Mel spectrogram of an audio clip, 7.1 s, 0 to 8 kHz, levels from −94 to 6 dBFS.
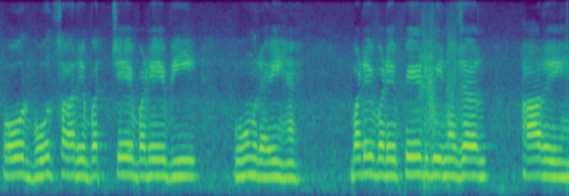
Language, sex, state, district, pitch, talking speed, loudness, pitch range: Hindi, female, Haryana, Charkhi Dadri, 215 Hz, 145 wpm, -14 LUFS, 205-220 Hz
